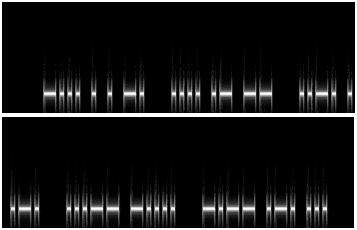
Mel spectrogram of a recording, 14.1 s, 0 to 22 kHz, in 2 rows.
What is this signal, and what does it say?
Morse code, heard as a keyed tone, about 16 wpm, 700 Hz. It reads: BEEN HAM FER 36 YRS
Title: Practice QSO - Exchange 3 - More Info - 15wpm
